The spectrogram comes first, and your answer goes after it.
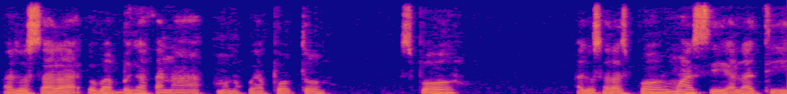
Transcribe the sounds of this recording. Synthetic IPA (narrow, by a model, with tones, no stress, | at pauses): ba̰˨zo˦sa˦la˦˨˦o˦ba˨be˦ŋɡa˦ka˨na˨mo˨no˨kɔ˨ja˨po˦to˦ | spɔ˦ʁ | a˨zo˦sa̰˦la˦s̬pɔ˦ʁmwa˦si˦a˨la˦ti˦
